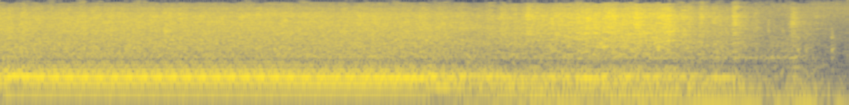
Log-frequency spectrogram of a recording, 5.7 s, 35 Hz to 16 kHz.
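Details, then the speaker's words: Jeep XJ just got running, open header, O2 sensors unhooked, airbox and vacuum lines not connected: holds revs on throttle, then sags and stalls below 1000 rpm when released; cannot idle, suspected missing vacuum/sensor hookups. "as you can see right there right off the bat it will not idle see I got it down right below a thousand right where it should be idling and it won't"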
